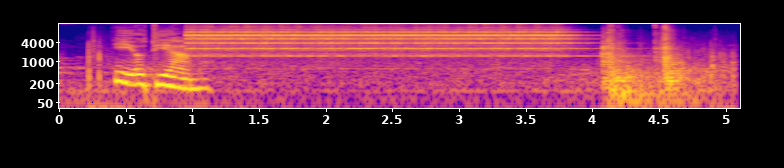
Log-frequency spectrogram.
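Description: A school bell rings loudly and steadily.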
